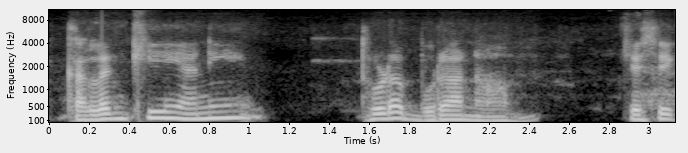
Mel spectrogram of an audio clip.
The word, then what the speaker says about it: कल्कि: जब बाकी चैनल वाले कलंकी कलंकी बोल रहे थे, ओरिया चैनल वाले, मुझे समझ में नहीं आ रहा था ये क्या कलंकी क्या बोल रहा है। मैं सोचा कल्कि का प्रोनाउंसिएशन गलत हो रहा है क्या।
